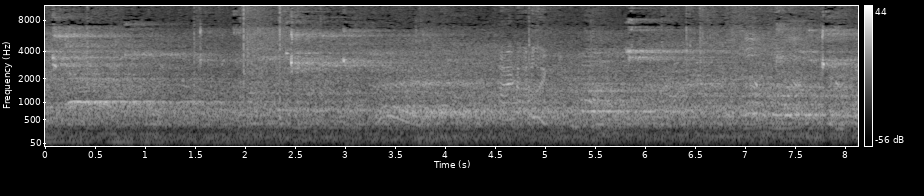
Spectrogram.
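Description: Busy indoor badminton hall: a steady din of voices and play from many courts, with short squeaks of court shoes on the floor and a few sharp racket hits on shuttlecocks.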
